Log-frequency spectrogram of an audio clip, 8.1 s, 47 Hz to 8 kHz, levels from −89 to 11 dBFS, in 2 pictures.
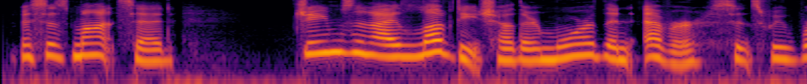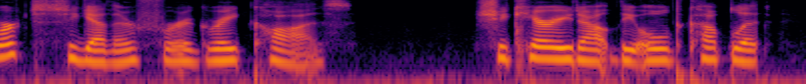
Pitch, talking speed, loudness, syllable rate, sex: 225 Hz, 195 wpm, -19 LUFS, 5.7 syllables/s, female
